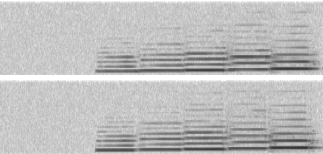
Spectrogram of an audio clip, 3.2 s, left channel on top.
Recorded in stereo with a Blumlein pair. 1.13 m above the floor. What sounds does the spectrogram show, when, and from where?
1.0 s a flute: 65° right, 3.5 m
